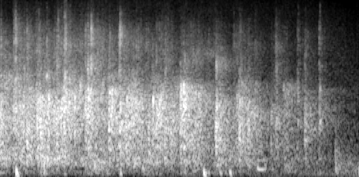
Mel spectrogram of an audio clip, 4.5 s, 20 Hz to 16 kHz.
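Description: An audience applauds steadily to welcome a Teen Challenge graduate in its Phase 4 program, a dense patter of many hands clapping at once, holding strong before gradually thinning and fading toward the end.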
